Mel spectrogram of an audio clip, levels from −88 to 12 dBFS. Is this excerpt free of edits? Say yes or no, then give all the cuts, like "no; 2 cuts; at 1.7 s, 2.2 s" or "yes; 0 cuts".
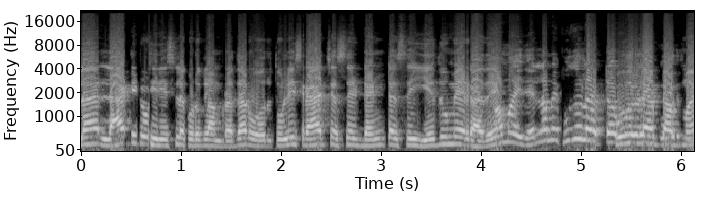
yes; 0 cuts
